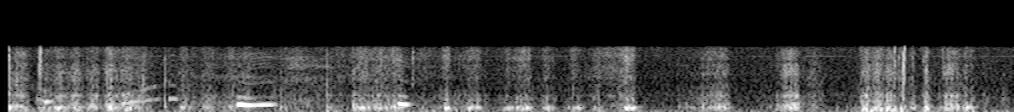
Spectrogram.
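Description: A person's voice making short wordless sounds, with scattered knocks and rustles throughout.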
